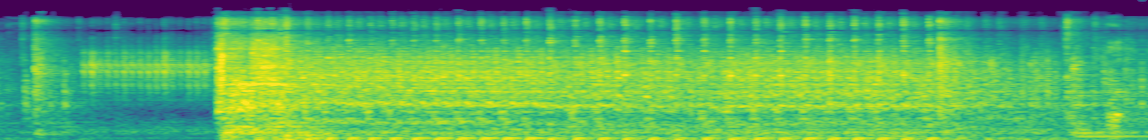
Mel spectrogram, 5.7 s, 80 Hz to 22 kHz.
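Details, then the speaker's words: John Deere Gator 6X4 sitting since 2014, choke lever stuck, hour gauge not working so hours unknown: fires after a second and settles into an even twin-cylinder putter about four per second; healthy idle, starts easily and quickly. "I just all I just can't I can't I'm baffled on how easily and quickly this thing starts"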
